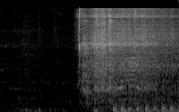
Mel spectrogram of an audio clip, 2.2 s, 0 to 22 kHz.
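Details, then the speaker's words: Motorcycle after clutch side reassembled and cleaned, push-button start, weak battery dropping to 9.4 V: catches and settles to a steady even thump; earlier turbo-like whine from clutch side is gone. "Wala na yung umuhuni. Yung umuhuni kaninang parang kala mo naka-turbo. Wala nang turbo, no?"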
